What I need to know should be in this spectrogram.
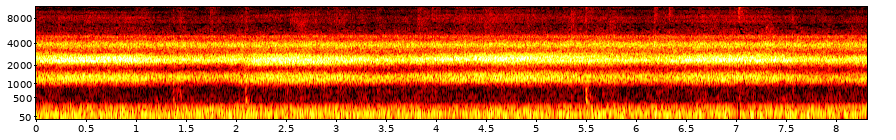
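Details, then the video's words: A massed frog chorus in rain, thousands of frogs calling together as a continuous, even, high-pitched trilling wall of sound over a steady low rumble, with occasional soft ticks. "Frogs in Rain 2 Hours of Frogs, Thousands of Frogs Singing"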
